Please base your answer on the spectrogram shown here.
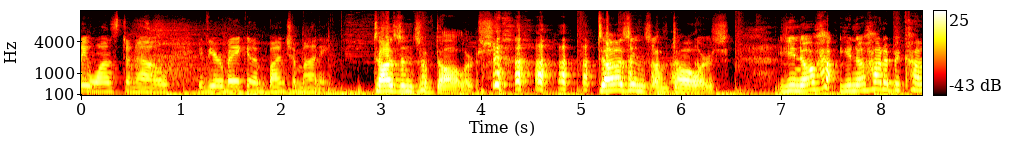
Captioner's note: giggle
